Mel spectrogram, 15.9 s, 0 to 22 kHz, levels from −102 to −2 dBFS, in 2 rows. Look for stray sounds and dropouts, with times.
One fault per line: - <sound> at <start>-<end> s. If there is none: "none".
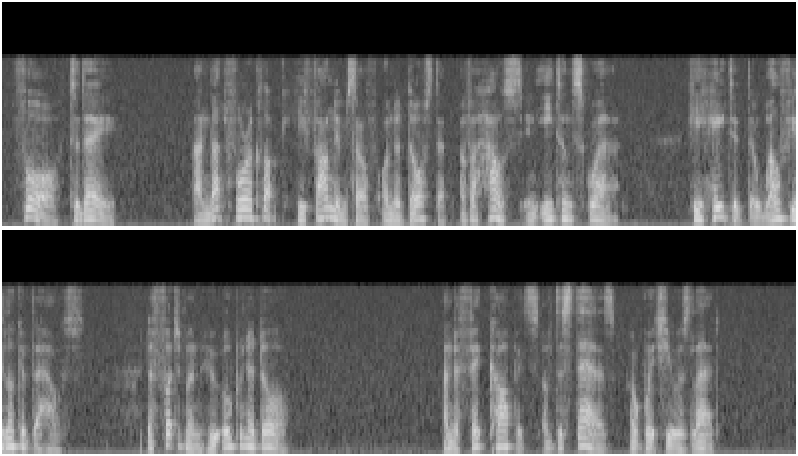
none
